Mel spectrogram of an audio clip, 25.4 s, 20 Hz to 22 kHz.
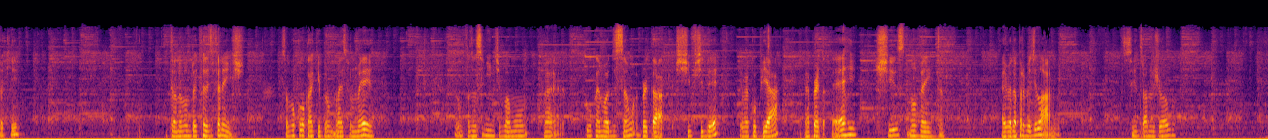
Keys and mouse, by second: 0.0 p, 3.1 middle click, 3.9 KP_7, 4.2 KP_5, 4.7 Tab, 4.9-8.2 middle drag, 6.0-8.2 drag, 8.4 Tab, 8.6 middle click, 9.4 KP_5, 10.2 KP_Decimal, 11.1 Tab, 13.8 shift+d, 16.0 click, 16.0 r, 19.0 Tab, 19.4 a, 19.7-22.3 drag, 20.1 a, 24.0-25.3 drag.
